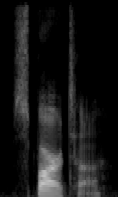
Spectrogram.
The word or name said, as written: Sparta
